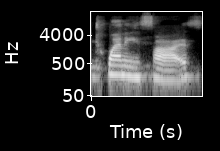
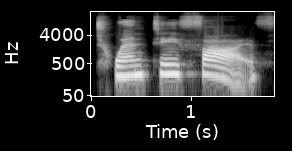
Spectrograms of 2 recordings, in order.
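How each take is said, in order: First: The T in the middle is reduced or dropped. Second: The T in the middle is clearly said. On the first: It is a casual way to say it at home. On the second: It is a polite, careful way to say it.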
